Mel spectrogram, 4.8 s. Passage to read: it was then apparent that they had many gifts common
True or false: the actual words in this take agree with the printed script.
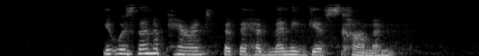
true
